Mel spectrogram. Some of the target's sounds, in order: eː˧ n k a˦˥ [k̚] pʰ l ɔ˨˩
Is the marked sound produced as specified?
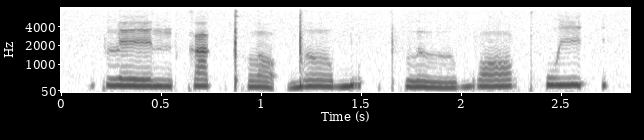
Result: yes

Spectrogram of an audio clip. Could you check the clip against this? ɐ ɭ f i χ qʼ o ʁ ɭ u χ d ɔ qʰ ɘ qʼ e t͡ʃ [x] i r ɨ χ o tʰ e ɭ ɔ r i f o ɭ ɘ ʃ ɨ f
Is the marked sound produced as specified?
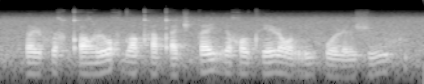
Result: no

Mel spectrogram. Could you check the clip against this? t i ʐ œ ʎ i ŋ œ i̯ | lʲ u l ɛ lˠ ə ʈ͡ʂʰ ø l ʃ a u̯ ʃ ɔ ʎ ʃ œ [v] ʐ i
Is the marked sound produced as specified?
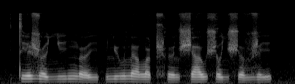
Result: yes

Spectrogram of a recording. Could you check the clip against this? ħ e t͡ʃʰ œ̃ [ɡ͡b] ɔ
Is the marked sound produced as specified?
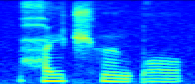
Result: yes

